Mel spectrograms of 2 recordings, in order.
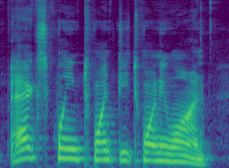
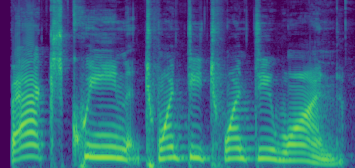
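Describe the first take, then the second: First: Said in the usual way. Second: Slow, grand mocking read of a title. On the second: Commentator reading a woman's sash aloud, slow mocking read-out. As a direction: read it out drawn-out and higher, mockingly.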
